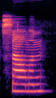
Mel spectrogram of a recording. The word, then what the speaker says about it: salmon: So I'll just give you a few more seconds to tell me which letter is silent in each of the words, okay?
